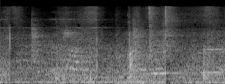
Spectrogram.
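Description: A steady low motor hum, with a few knocks and rattles about a second and a half in as the air conditioner's indoor unit is handled.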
